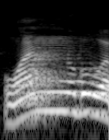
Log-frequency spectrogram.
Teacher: والنبوہ میں واو کو نون سے ملائیں گے، ادغام شمسی مع الغنہ، الف لام نہیں پڑھیں گے، غنہ کریں گے نون پہ. با کو واو سے ملائیں گے، واو تا جلدی پڑھیں گے.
